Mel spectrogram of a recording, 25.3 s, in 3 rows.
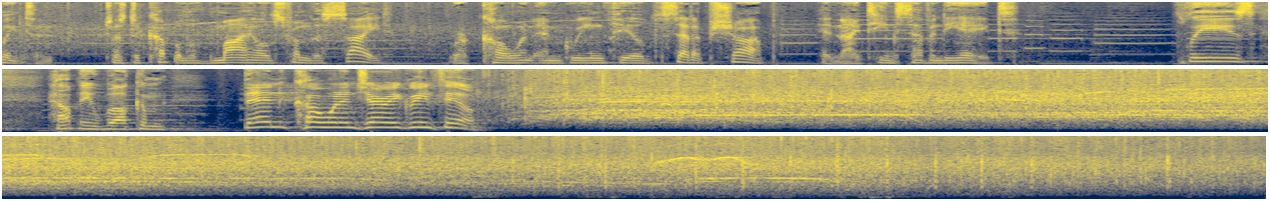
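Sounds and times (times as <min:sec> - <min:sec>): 
audience applause: 0:00.0 - 0:05.1, 0:11.7 - 0:25.3
speech: 0:00.0 - 0:06.9, 0:07.8 - 0:11.8
faint whoops and cheers: 0:11.9 - 0:23.0.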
